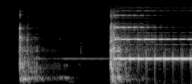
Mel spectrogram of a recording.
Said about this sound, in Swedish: Jag har en riktig sån fem i topp-klocka här hemma.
